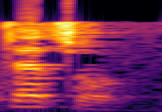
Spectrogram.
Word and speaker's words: Tetzel: It was Tetzel. – Oh, Tetzel. – Yeah. That rhymes with pretzel. – Pretzel. – Tetzel and pretzel.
